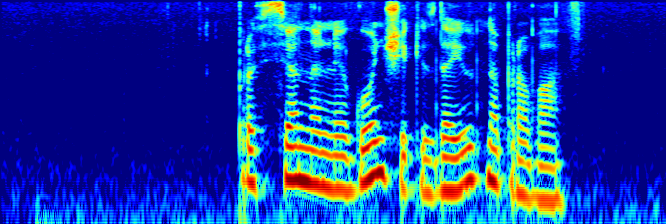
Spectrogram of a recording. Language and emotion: Russian, neutral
